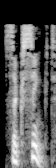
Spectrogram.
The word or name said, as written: succinct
